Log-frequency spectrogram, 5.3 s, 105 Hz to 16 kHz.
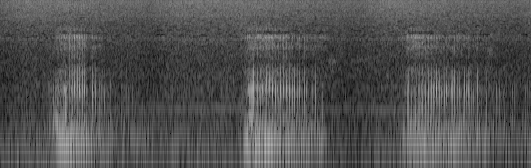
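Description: Three rough, rattling snores about every 1.7 seconds, roughly 32 breaths a minute; snoring in a sleeping infant.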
